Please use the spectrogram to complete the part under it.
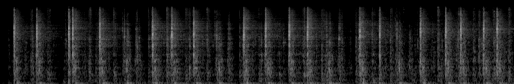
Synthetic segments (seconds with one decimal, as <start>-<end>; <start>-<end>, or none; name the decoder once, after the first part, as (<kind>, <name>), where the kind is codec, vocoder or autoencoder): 0.7-3.8 (codec, DAC)

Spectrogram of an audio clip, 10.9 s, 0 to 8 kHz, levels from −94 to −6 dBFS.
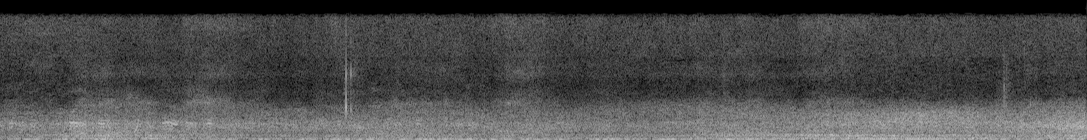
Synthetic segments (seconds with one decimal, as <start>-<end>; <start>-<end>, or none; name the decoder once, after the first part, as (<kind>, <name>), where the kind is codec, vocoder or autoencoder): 0.9-3.7 (codec, DAC); 4.7-8.2

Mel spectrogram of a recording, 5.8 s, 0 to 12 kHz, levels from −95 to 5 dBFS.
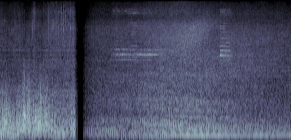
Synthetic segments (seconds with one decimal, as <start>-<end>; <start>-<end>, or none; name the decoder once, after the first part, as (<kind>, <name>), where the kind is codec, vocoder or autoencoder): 0.0-1.5 (codec, DAC)

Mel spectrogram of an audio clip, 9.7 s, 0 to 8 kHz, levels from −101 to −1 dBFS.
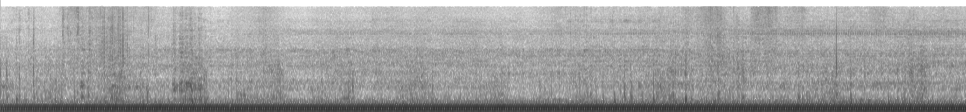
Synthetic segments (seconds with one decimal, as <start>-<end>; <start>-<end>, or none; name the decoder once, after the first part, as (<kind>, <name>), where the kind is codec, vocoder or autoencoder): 2.3-5.6 (codec, DAC)

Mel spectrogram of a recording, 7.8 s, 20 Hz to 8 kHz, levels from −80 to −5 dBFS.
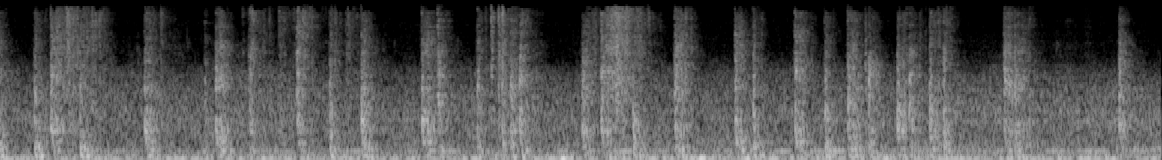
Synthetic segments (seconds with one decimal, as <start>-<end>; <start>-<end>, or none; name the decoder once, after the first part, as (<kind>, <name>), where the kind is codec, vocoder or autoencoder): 6.5-7.3 (codec, DAC)

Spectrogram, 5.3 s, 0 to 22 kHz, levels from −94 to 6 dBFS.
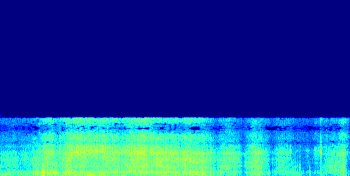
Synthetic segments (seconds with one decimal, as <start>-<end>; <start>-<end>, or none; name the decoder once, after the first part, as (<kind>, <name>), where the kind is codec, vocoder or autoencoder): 3.4-4.0 (codec, DAC)

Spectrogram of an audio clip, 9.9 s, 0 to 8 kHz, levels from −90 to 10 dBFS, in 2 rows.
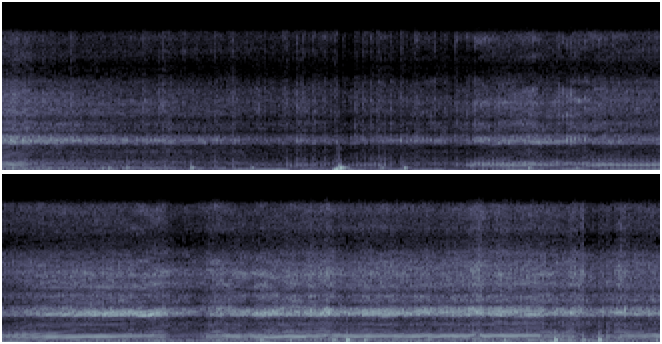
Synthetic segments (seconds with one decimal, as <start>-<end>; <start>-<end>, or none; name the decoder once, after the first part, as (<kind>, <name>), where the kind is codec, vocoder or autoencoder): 3.1-4.5 (codec, DAC); 5.9-7.2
